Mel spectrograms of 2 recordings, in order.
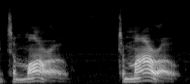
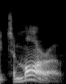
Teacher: in the general american accent it's the ah whereas in canadian it goes into the force set of words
